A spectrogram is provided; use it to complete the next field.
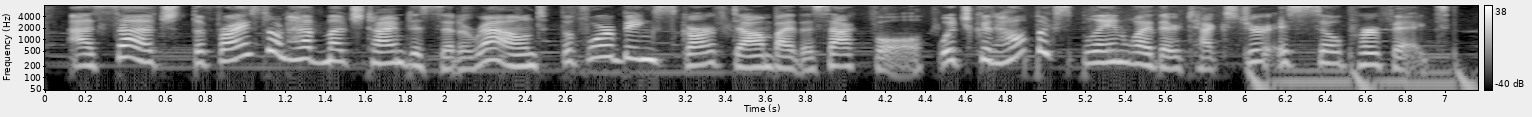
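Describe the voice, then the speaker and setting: Over music in the background, a woman speaks at a fairly quick pace with very wide pitch swings. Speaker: voiceover narrator. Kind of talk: food explainer narration.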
